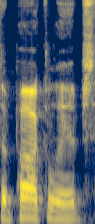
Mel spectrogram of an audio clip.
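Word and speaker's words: Apokolips: apocalypse it's actually put it's actually pronounced apocalypse even though that's a different way of spelling apocalypse from the Bible the biblical way of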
